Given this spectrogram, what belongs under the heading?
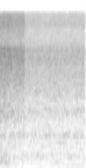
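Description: Potatoes hit hot oil in a pan for sabudana khichdi, giving a bright, loud burst of sizzling hiss that drops after a moment to a steady, softer frying crackle with no talking.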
